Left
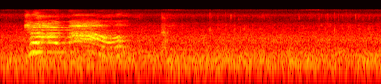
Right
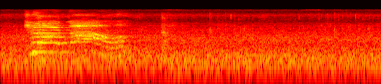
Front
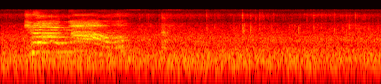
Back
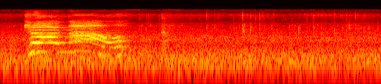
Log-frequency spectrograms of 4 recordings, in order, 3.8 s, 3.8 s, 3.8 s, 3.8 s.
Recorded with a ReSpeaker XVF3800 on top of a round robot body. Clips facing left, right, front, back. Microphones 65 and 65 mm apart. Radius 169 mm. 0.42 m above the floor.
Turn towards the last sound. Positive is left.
turn(degrees=125)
